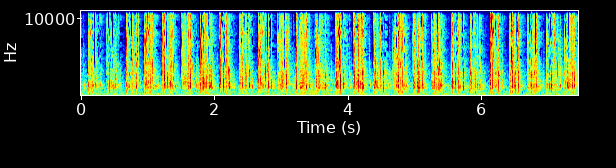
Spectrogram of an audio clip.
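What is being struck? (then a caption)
Plastic Rubik's cube. A plastic Rubik's cube is twisted fast and tapped with fingernails, giving a rapid, uneven string of about thirty short, bright, clicky bursts of plastic rattle. Each burst is dry and dies away almost at once, with the sound sitting mostly above 1 kHz and almost no low end.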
